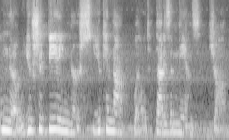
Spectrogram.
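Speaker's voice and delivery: ordinary talk, nothing marked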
